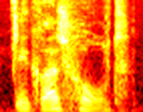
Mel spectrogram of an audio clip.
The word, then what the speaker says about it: Nicholas Hoult: No tässä siis Tolkienia esittää Nicholas Hoult, miten se lausutaan? – Nicholas Hoult.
